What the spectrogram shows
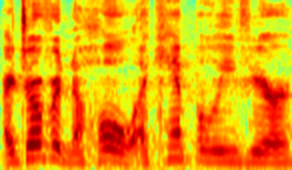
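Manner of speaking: plain reading voice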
